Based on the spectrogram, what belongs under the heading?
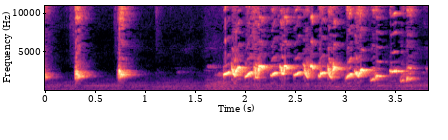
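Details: Sooty-headed bulbul singing while agitated and seeking a rival, used to trigger other bulbuls to sing. Two spaced chips lead into a fast, bubbly warbling phrase of tumbling rising and falling notes.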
